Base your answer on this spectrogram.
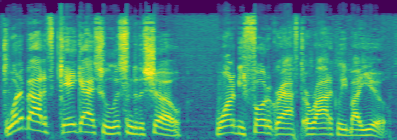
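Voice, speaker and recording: A man's voice: a little high, animated, fairly quick. A man joking bluntly and casually in talk show banter.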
